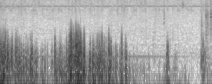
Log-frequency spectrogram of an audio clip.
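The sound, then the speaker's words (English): Wind on a mountain buffets the microphone in uneven gusts, a low, rough rumble that swells and fades over a couple of seconds, with no voices. “I found if I stand back here, it's not as windy, right?”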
